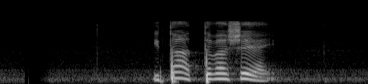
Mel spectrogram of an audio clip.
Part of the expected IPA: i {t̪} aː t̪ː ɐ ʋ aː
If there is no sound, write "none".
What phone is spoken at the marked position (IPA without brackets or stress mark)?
t̪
